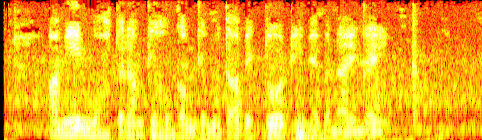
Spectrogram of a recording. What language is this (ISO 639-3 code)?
urd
